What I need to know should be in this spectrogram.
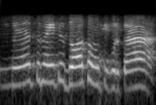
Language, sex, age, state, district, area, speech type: Tamil, female, 45-60, Tamil Nadu, Tiruchirappalli, rural, conversation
